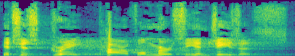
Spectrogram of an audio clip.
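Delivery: ordinary talk, nothing marked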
